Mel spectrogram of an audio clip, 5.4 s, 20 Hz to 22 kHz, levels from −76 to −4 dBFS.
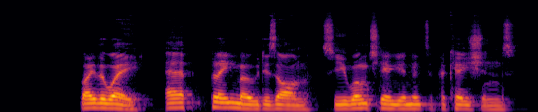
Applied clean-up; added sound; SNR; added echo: neural mask model DeepFilterNet 3.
